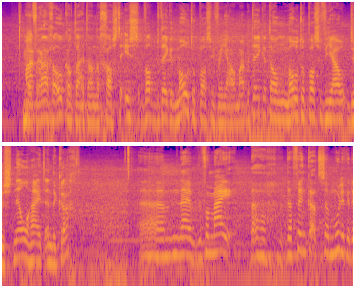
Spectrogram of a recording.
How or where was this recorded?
busy venue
